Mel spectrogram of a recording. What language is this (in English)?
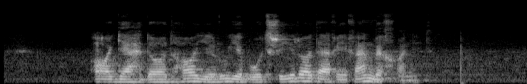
Persian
